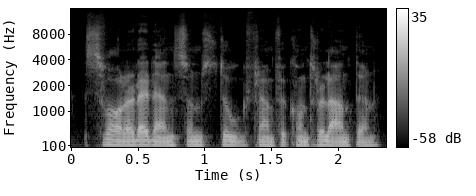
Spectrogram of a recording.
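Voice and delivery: ordinary delivery, nothing marked

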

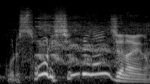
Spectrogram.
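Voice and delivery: very high, loud, quick squeal of suspicion; amused disbelief. Real, not acted. Streamer doubting the prime minister is dead, amused disbelief. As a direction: blurt it out, pitch leaping up. Streamer suspects a character survived.

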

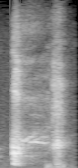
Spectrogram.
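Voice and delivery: very high, loud burst of laughter; shrieking giggle at the kill; squealing laugh. Real, not acted. Gamer shrieks with laughter at a good shot.

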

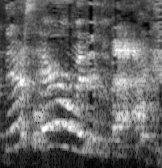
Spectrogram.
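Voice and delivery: high, hammed-up shout; bold mock confession. Smitten driver calling out to the border guard, high mock shout. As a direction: holler it out as if brave enough. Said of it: "didn't have the balls to be like".

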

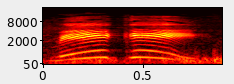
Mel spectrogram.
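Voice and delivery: high, sing-song call of the dog's name. Real, not acted. Calling the crying dog. (llamando a Mickey con voz aguda y cantarina)

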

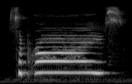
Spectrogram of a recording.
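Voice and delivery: high, loud cheer; joyful shout. Acted. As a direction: burst it out for a friend. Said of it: "shouted Mole".

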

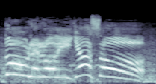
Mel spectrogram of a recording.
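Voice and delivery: excited shouting play-by-play; wrestling commentator. Real, not acted. Wrestling match call, double knee strike.

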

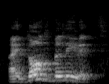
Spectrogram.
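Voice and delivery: disbelieving outburst. Retold or imitated. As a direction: blurt it out loud in open disbelief. Heckler stands up, objects.

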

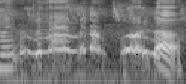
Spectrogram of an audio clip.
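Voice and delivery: acted crying, high and slow; a hammed-up sobbing plea. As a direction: wail it out in fake tears. Captive girl whines, heard crying.

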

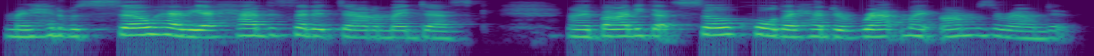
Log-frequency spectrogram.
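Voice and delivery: usual speaking voice

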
